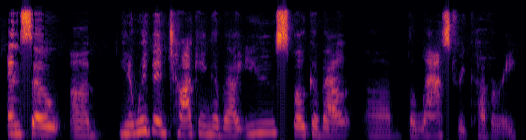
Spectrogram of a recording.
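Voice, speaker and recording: An American woman who is an association president interviews a guest, listening attentively, affirming often, and saying "mm-hmm" a lot. Her medium-pitched voice is a little mellow and moves at a normal speed. The recording is dry and rough.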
